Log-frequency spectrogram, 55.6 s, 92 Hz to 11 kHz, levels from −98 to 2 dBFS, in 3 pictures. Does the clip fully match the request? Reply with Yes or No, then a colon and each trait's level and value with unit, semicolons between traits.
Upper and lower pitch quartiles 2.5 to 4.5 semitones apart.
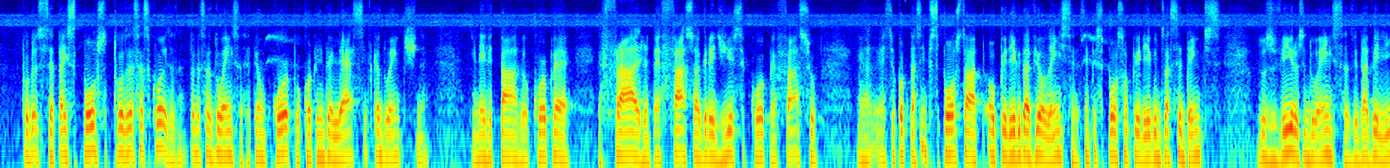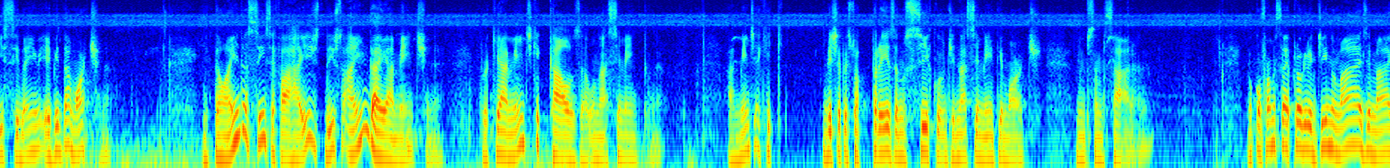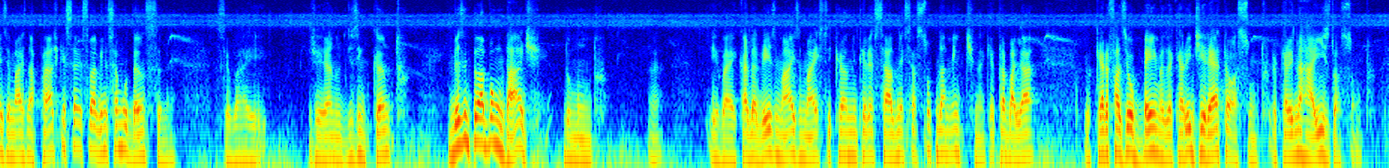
Yes: average, 4.2 semitones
